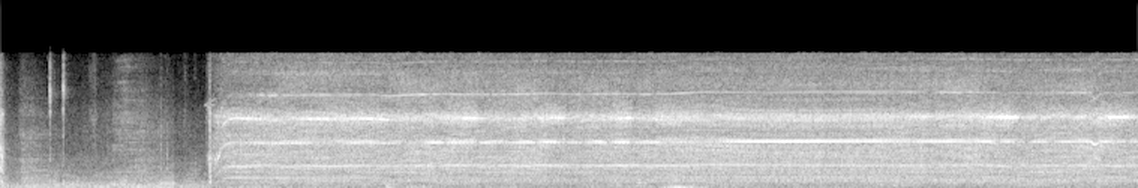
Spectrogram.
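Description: Cordless drill fitted with a mixing paddle, stirring a steel bowl of bungeoppang batter. It switches on about a second and a half in with a sudden steady high whine and keeps running.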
